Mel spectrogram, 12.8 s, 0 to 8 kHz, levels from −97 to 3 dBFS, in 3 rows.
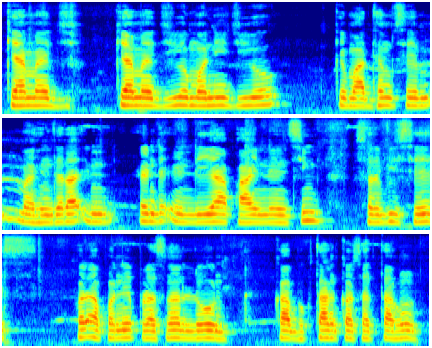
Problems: none marked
